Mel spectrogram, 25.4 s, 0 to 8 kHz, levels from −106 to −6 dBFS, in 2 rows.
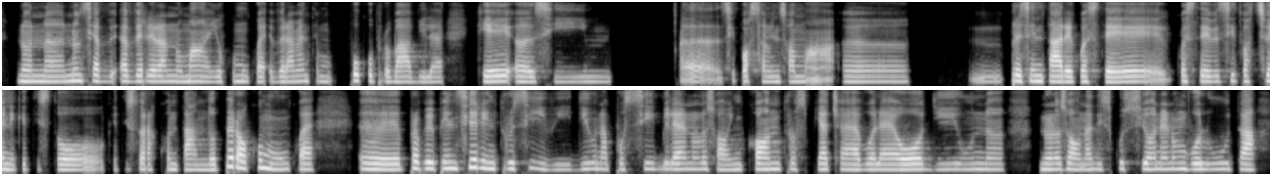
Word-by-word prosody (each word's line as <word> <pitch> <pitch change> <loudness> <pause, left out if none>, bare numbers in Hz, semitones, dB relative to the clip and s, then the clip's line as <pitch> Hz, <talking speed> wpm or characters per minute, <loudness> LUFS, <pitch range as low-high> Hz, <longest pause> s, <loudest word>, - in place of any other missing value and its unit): non 190 -1 +1
non 185 +2 +1
si 205 - +1
av 185 -2 0
avvereranno 190 -1 +1
mai 185 -1 -1
o - - -3
comunque 185 -2 -4
è 175 - -12
veramente 185 +1 -3 0.3
poco 210 -2 0
probabile 175 -1 -3 0.3
che, 185 0 +3
uhm, 180 -1 +1
si 175 -1 -2 1.0
uhm, - - -3
si - - -3
possano 180 0 0
insomma, 185 0 -3
uhm, 180 0 -5 0.6
mhmm, 90 +4 -11
presentare 190 -2 +5
queste 185 0 +3
queste 195 -1 0
ve 185 - -5
situazioni 195 0 0
che 185 0 -9
ti 180 -1 -24
sto 175 0 0
che 190 - -17
ti 190 0 -23
sto 185 - -1
raccontando, 180 -1 -2
però 265 -7 +6
comunque, 195 -5 +1 0.4
uhm, 190 -2 +4
proprio 220 -1 +3
i - - 0
pensieri 225 +4 +3
intrusivi 205 -4 -3
di 195 +3 -6
una 200 -2 -4
possibile 195 +1 -2
non 195 0 -5
lo 200 - -2
so, 180 0 -2
incontro 195 +2 +1
spiacevole 185 0 0
o 185 +1 +6
di 185 +1 -9
un 190 +1 -5
non 190 0 -4
lo 195 - +1
so, 195 0 +1
una 185 0 -2
discussione 195 0 -1
non 200 +1 0
voluta, 195 -1 0
185 Hz, 135 wpm, -21 LUFS, 180-195 Hz, 1.0 s, però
